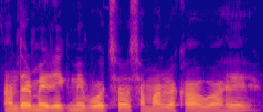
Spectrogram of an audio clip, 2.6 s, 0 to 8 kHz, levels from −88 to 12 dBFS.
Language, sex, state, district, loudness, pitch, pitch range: Hindi, male, Arunachal Pradesh, Lower Dibang Valley, -17 LUFS, 150 Hz, 140-165 Hz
